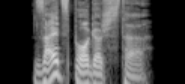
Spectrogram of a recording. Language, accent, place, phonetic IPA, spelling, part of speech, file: German, Germany, Berlin, [ˈzalt͡sˌbʊʁɡɪʃstɐ], salzburgischster, adjective, De-salzburgischster.ogg
- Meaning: inflection of salzburgisch: 1. strong/mixed nominative masculine singular superlative degree 2. strong genitive/dative feminine singular superlative degree 3. strong genitive plural superlative degree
